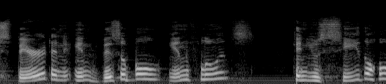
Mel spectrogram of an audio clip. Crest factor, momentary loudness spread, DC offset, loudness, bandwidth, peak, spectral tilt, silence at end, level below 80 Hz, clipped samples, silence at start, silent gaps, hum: 16 dB; 8 LU; under 0.1%; -24 LUFS; 9.6 kHz; -6 dBFS; -5.5 dB/octave; 0 s; -60 dBFS; under 0.1%; 0 s; none; 60 Hz at -50 dBFS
